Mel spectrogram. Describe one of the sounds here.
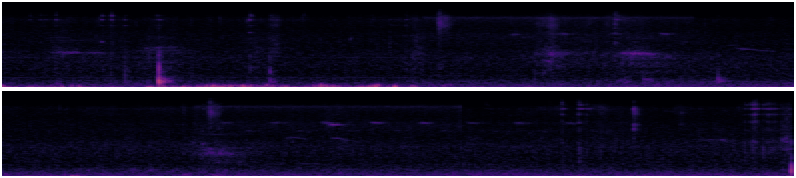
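A metal rod scrapes and knocks against paving stones.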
